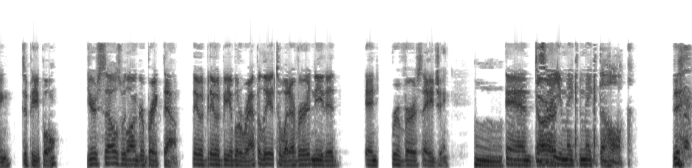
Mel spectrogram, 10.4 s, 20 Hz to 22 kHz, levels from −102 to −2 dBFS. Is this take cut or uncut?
cut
